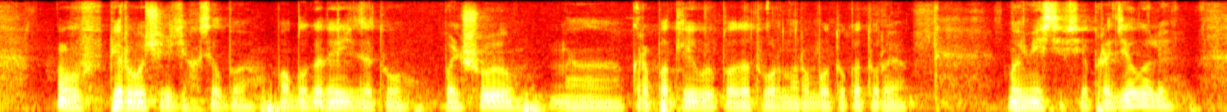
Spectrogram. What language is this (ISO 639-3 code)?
kaz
